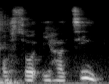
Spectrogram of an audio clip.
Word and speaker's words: Ossau-Iraty: Let's move on to our next cheese, Ossau-Iraty, or if we were to say it in French, Ossau-Iraty. So the stress falls on the last syllable.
